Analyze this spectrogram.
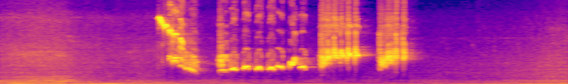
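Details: Morning song of an orange-headed thrush from northern Bali, played to bring birds into breeding condition: a falling whistle, then a fast series of short chirped notes and bright higher phrases, background hum.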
